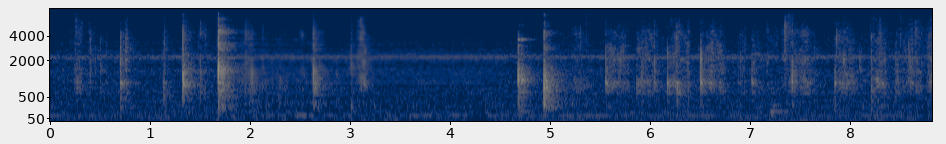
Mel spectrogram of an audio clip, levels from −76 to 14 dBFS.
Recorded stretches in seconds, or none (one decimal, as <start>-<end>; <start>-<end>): 0.0-1.9; 4.5-8.8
